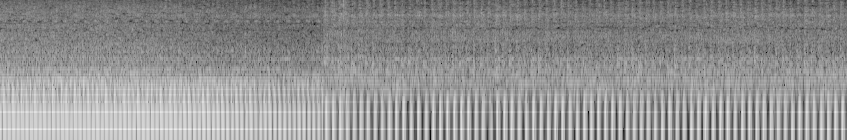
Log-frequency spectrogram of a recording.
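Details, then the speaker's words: RUSI Flash motorcycle engine idling after a first-time DIY valve clearance adjustment; even, steady putter with no ticking or tapping, now quiet. Normal idle. "So ayan guys, after yung ating valve clearance ay tahimik na yung andal ng ating makina."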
